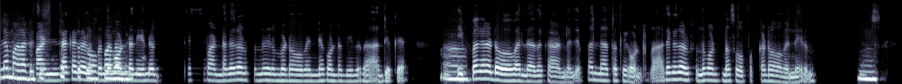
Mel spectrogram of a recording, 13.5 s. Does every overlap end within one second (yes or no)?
no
